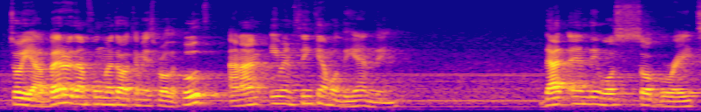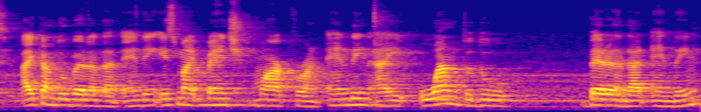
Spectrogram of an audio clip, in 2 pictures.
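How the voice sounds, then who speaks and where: Guy whose first language is spanish rambling into his phone, lots of restarts, echoey roomy sound, noise in the background. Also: medium pitch. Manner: rambling, earnest, many restarts. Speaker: storyteller channel host. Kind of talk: impromptu talk to camera.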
